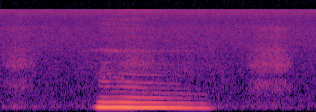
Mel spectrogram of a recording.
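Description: A baby coos softly close by.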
